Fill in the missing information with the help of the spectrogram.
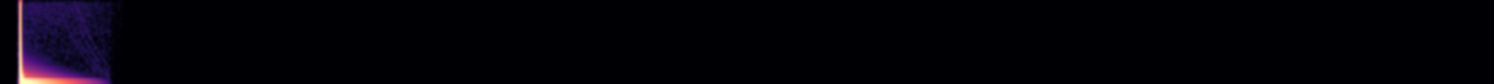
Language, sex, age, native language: Icelandic, female, 40-49, Icelandic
